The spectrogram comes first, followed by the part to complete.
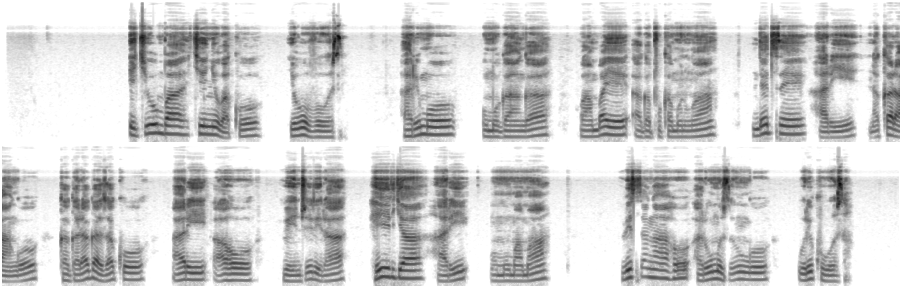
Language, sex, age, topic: Kinyarwanda, male, 25-35, health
